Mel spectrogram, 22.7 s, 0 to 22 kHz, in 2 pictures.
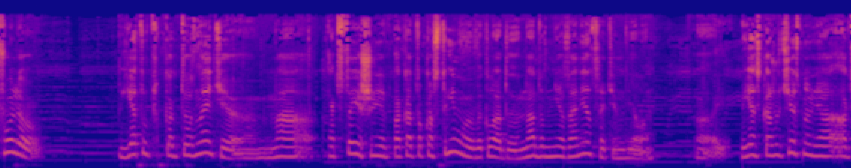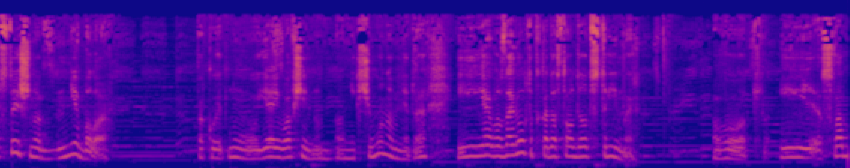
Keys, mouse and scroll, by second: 0.0-5.0 drag, 5.6-10.6 drag, 11.4-16.2 drag, 17.3-22.4 drag, 22.4-22.6 drag.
